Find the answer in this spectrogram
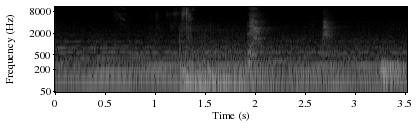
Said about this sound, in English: Finally, there is a cough.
